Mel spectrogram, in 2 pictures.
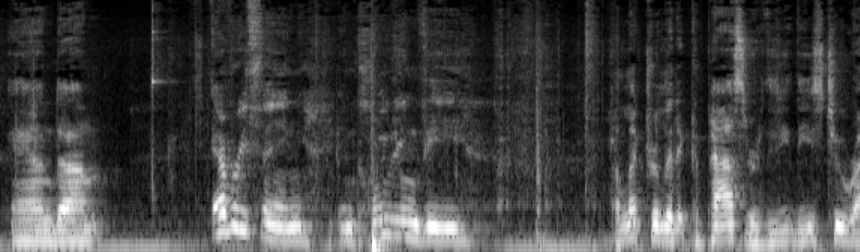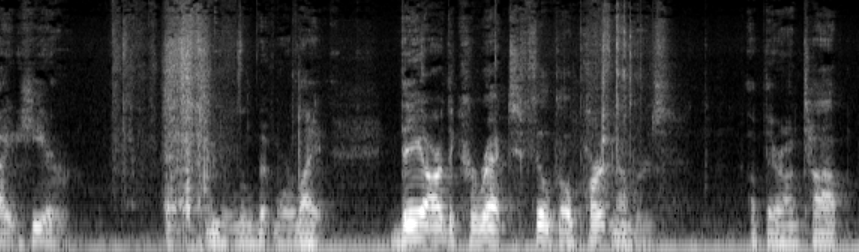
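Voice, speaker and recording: A man giving an informal, unscripted hands-on demonstration as a hobbyist, explaining things in a plain-spoken, halting way. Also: medium pitch, darkish tone, slight background noise. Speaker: vintage radio hobbyist presenting a demonstration.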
